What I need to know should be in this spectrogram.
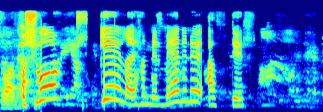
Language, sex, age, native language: Icelandic, female, 18-19, Icelandic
